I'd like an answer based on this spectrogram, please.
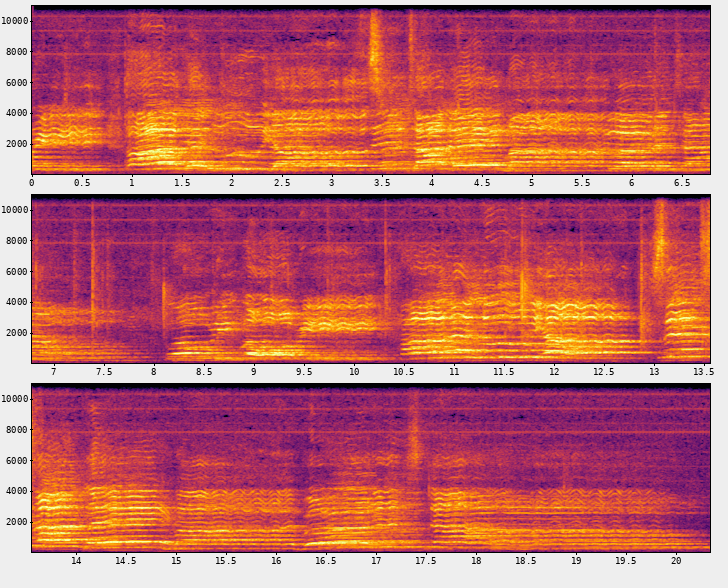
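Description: Women's voices singing a hymn unaccompanied, in long wavering phrases broken by a few short pauses.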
